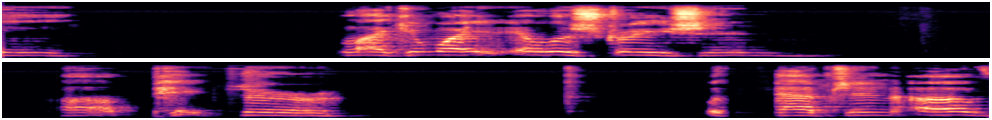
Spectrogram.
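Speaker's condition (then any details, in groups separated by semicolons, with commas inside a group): Cerebral palsy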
